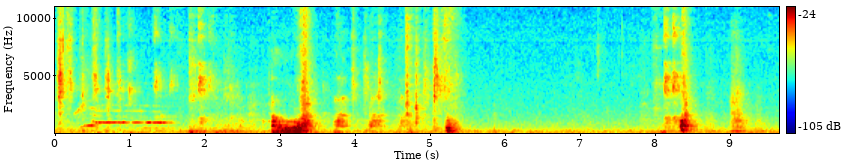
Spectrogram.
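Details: Cavalier King Charles Spaniel indoors on a kitchen camera on a cloudy Monday morning: a thin, steady high whine in the first seconds, then scattered knocks, thumps and clattering household noise with quiet gaps.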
